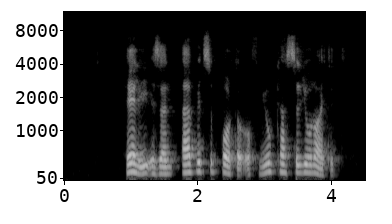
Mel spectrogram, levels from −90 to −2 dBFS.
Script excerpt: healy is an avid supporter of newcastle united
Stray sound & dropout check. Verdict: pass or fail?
pass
